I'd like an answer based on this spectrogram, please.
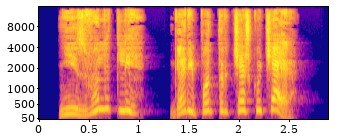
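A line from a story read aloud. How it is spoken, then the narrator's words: Loud squeak over crying. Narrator (Russian): громко пискнул он, перекрывая плач Винки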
